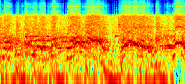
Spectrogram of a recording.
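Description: Loud dance music with a steady heavy bass beat, and a crowd shouting and cheering over it.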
